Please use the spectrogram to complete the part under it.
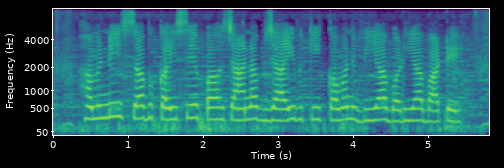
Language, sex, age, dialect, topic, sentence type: Bhojpuri, female, <18, Western, agriculture, question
